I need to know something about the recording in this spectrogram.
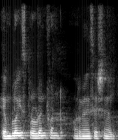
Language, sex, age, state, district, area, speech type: Malayalam, male, 18-30, Kerala, Thiruvananthapuram, rural, spontaneous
